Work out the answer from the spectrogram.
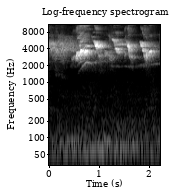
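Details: Male Giboso canary in rapid, varied song: high twittering with several clear whistled notes that rise and fall in quick succession, over a low background hum.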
